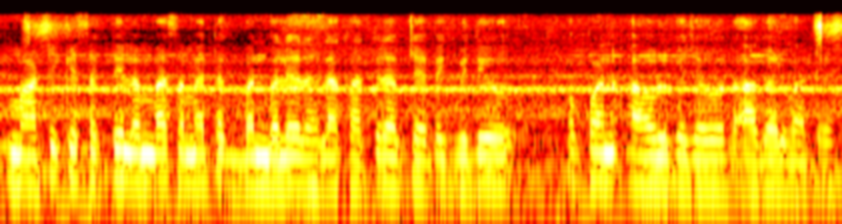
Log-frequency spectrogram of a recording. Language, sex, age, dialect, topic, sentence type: Bhojpuri, male, 25-30, Northern, agriculture, statement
